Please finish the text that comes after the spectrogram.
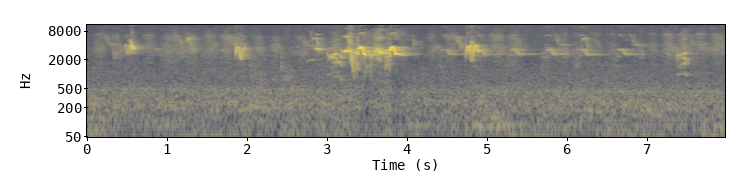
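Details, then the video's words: Red bishop during the October–November breeding season: scattered sharp, high chirps and short twittery bursts, busiest around the middle, over a faint steady background hiss. "Red Bishop"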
